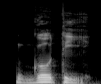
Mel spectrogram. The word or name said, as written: गोती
